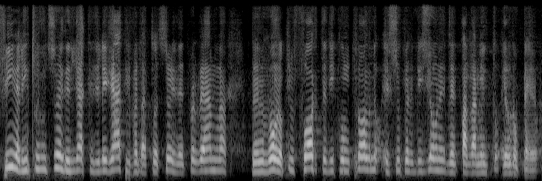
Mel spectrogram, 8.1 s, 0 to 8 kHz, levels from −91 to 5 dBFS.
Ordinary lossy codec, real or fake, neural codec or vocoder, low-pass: none; fake; codec, 16 kHz in and 24 kHz out, 0.6 kbps, FireRedTTS-2 codec; 7.2 kHz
